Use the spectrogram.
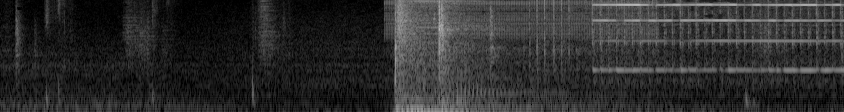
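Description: In The Stanley Parable, a telephone suddenly starts ringing loudly after a quiet stretch with a few faint ticks, the bright electronic ring continuing steadily to the end.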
